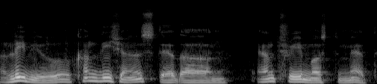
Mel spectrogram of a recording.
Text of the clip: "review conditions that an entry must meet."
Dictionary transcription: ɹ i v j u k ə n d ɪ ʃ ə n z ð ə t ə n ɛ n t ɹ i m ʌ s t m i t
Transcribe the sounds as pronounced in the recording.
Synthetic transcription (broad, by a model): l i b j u k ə n d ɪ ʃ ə n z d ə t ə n ɛ n t ɹ i m ʌ s t m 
